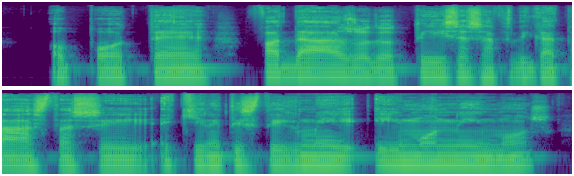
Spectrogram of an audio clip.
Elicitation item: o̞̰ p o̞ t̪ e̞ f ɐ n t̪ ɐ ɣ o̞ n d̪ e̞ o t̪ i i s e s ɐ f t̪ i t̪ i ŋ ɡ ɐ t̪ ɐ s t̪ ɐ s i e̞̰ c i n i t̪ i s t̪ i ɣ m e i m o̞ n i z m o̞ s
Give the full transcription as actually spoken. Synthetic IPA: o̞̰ p o̞ t̪ e̞ f ɐ n d̪ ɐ z o̞ n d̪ e̞ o t̪ i i s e s ɐ f t̪ i t̪ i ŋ ɡ ɐ t̪ ɐ s t̪ ɐ s i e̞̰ c i n i t̪ i s t̪ i ɣ m i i m o̞ n i m o̞ s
